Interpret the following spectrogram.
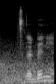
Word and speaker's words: Trebinje: Trebinje, is that how you say it? Exactly. Okay.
